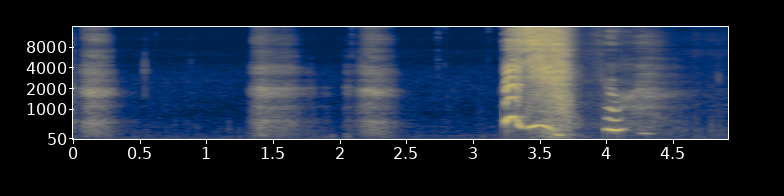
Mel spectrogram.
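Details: Deliberately induced sneezing: three catching breaths build to a loud, voiced sneeze, then a second, smaller sneeze follows.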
